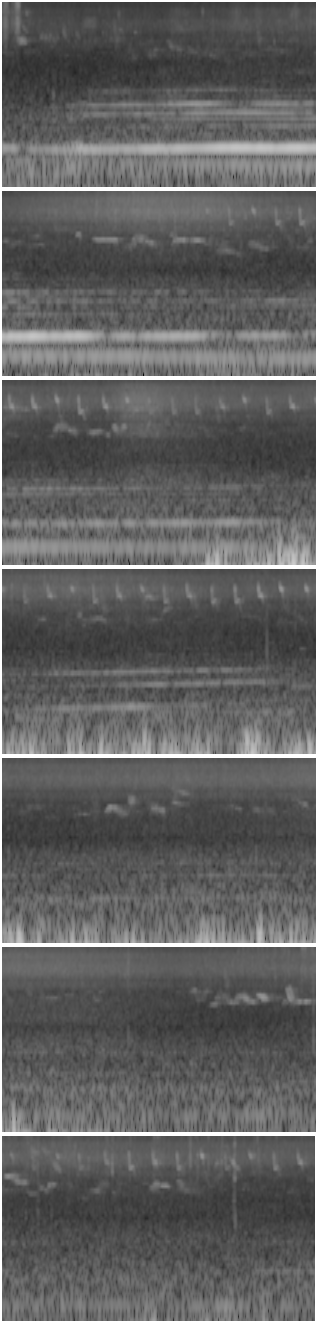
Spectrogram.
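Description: Outdoor ambience with small birds chirping and singing throughout. A low droning hum with overtones swells over the first few seconds and fades out by about eight seconds in, and there are low bumps near the middle.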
